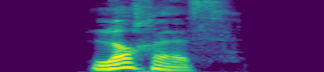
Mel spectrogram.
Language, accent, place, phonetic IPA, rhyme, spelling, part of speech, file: German, Germany, Berlin, [ˈlɔxəs], -ɔxəs, Loches, noun, De-Loches.ogg
- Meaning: genitive singular of Loch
